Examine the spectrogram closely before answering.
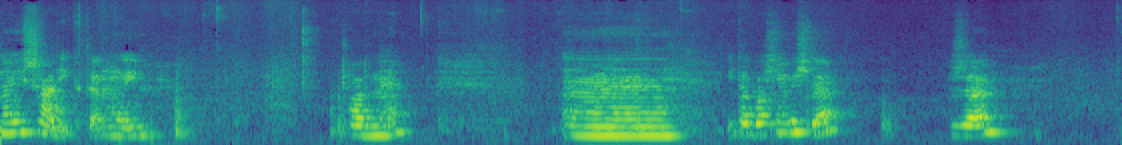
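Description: Fabric rustles as a woman shakes out a large scarf.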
